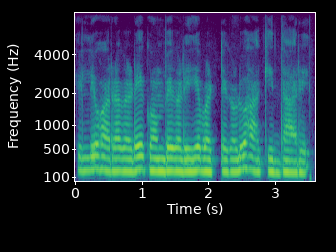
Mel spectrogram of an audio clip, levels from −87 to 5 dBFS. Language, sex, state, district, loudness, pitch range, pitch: Kannada, male, Karnataka, Bidar, -14 LUFS, 165-180 Hz, 175 Hz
